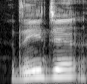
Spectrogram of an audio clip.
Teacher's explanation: جیم کے اوپر جب ساکن ہو تو قلقلہ کریں گے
